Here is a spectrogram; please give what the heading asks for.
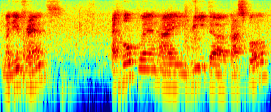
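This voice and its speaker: A man, a priest, reading the Gospel at Mass in a slow, measured way, with a cavernous church echo. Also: a little high, expressive, noisy background. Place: large church interior. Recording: echoey large church from far off.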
